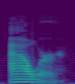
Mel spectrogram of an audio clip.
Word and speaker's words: hour: like in the word hour. Now, hour actually starts with an H, but it's silent, an hour. You don't pronounce the H, so it's still an.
